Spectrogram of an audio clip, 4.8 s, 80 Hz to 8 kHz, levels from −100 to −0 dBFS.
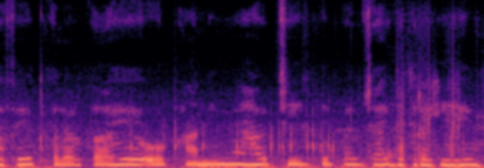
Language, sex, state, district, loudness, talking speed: Hindi, female, Maharashtra, Solapur, -27 LUFS, 175 wpm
